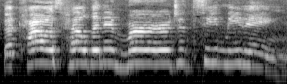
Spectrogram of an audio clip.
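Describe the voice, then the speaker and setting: A middle-aged American children's librarian hosts story time for toddlers, reading and chatting with animated, exaggerated expression. Her voice is high-pitched and unhurried. A camera a short way in front of her records her in a small indoor room with a sofa.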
